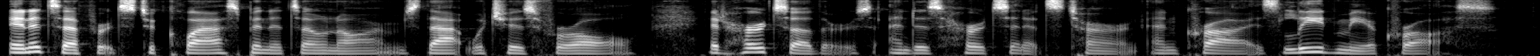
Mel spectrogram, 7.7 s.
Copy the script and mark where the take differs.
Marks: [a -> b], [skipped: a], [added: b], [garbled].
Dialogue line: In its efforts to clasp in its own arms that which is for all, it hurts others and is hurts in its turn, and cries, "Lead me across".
In its efforts to clasp in its own arms that which is for all, it hurts others and is hurts in its turn, and cries, "Lead me across".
